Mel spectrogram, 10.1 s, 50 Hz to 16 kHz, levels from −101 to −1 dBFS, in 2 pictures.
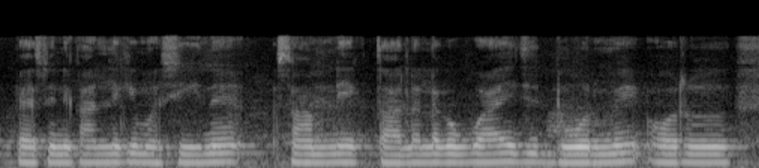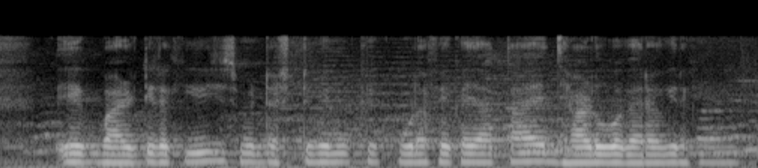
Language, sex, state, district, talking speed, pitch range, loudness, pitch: Hindi, male, Uttar Pradesh, Budaun, 190 wpm, 140-145 Hz, -37 LUFS, 140 Hz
